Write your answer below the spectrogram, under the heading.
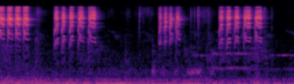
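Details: Young Java sparrow serving as a lure, described as rare and nearly extinct and suitable for tutoring; rapid series of high, piercing chips in four groups, with a faint steady whistle tone near the end.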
